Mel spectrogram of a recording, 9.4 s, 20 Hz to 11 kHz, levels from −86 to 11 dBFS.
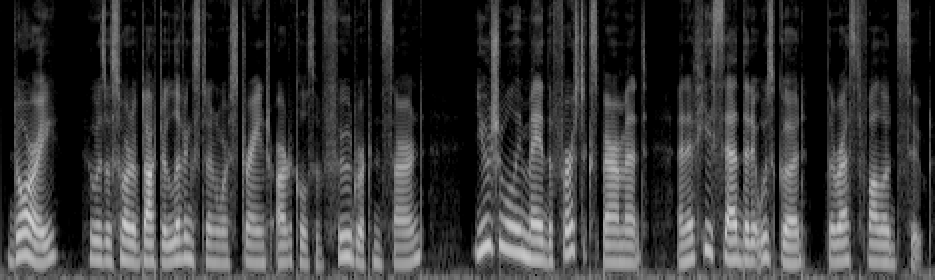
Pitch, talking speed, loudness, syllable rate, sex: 185 Hz, 205 wpm, -19 LUFS, 6.3 syllables/s, female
